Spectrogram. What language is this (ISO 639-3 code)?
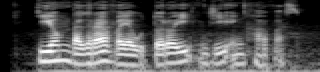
epo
